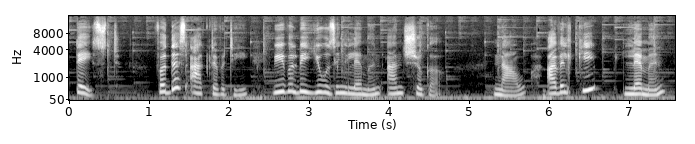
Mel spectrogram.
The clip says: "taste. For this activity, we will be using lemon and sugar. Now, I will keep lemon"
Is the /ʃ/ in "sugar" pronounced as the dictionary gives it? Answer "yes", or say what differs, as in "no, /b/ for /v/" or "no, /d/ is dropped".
yes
